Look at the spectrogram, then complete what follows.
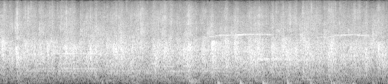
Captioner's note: applause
